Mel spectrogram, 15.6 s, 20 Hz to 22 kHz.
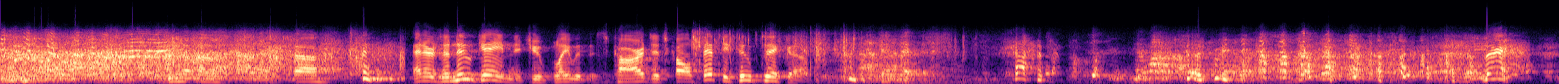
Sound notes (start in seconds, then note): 0.0 laughter; 10.0 laugh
